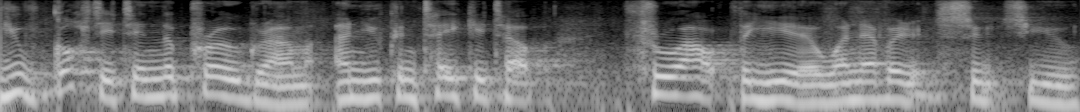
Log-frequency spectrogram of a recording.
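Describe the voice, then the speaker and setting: Over noticeable background noise, a woman with a Yorkshire accent talks at a moderate pace, her fairly low pitch showing ordinary variation and her loudness very even. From Yorkshire, northern England. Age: 80s+. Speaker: festival founder. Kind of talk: casual interview chat. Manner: animated.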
